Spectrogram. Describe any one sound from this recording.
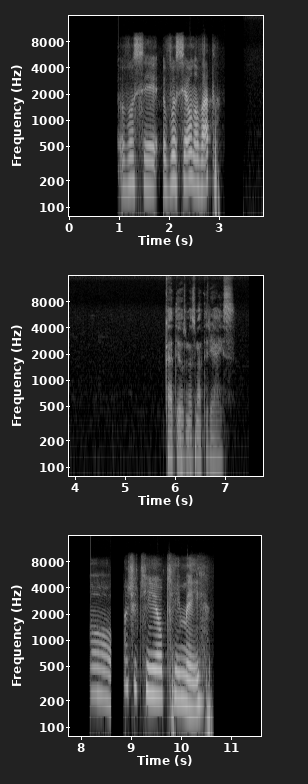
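A young girl speaks in an animated, cartoonish voice.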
